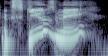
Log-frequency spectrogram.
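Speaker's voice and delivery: high shouting. A character discussing expulsion suddenly breaks off, yelling. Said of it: "Sorry for yelling".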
